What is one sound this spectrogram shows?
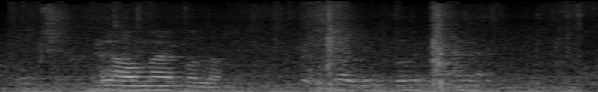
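A plastic-wrapped bundle rustles and crinkles as it is handled.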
